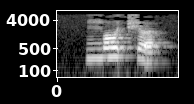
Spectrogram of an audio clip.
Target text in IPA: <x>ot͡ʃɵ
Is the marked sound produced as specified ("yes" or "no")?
no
